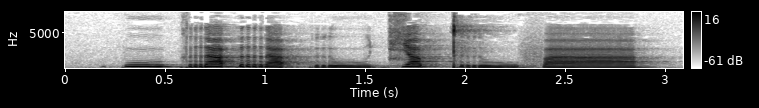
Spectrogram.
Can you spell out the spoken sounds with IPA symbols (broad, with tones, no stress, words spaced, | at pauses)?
puː˧kra˦˥ʔra˨˩ʔpruː˩˦ t͡ɕa˦˥p̚truː˩˦ faː˧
